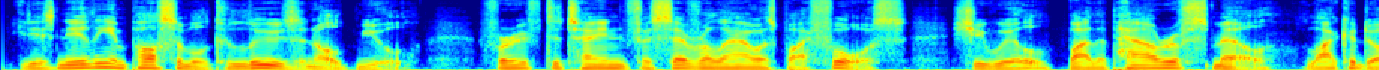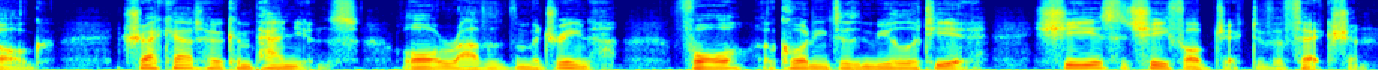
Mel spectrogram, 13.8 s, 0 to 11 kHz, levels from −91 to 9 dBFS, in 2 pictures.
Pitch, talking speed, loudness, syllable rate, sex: 115 Hz, 205 wpm, -18 LUFS, 5.7 syllables/s, male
